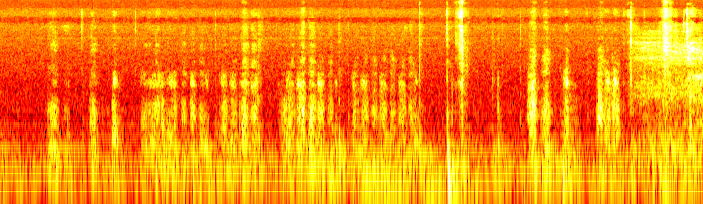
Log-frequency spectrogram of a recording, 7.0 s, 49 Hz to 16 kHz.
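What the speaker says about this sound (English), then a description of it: "Time for a writing sample now with the Hongdian" Soft, close scratching of a Hongdian A6 fountain pen with a number 6 steel fine nib moving across paper, short strokes in an irregular rhythm, faint and quiet.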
